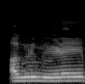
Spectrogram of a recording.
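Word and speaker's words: अग्निमीळे: वैदिक पंडित का उच्चारण करते हैं अग्निमीणे पुरोहितम। तो मीणे जो बोलते हैं ना, वो तो न तो ड़ है न ही ल है, दोनों के बीच का उच्चारण है।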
